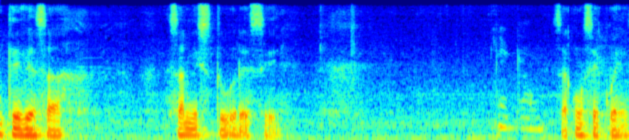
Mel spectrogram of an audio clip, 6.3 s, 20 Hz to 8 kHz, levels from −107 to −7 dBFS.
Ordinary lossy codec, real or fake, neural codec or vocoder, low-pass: none; fake; codec, 16 kHz in and 24 kHz out, 2.2 kbps, FireRedTTS-2 codec; 7.2 kHz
